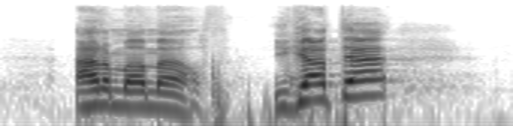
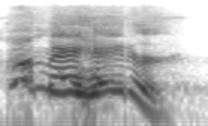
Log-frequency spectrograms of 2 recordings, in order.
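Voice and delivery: doubtful realization; 6 semitones higher than usual. Retold or imitated. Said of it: "you woke up one day and said".

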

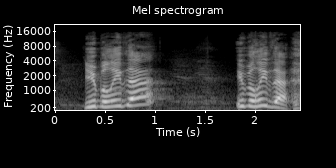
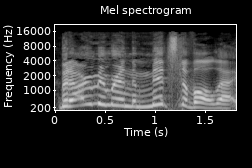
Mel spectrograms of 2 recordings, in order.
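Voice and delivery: ordinary talk, nothing marked

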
